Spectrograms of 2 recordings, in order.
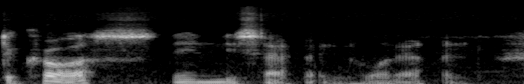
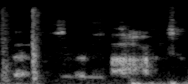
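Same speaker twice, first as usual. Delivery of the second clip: whispering; 12 dB quieter than usual. Real, not acted.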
